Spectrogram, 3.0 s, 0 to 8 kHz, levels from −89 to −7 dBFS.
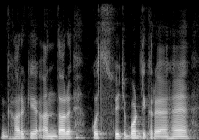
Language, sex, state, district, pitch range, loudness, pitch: Hindi, male, Jharkhand, Garhwa, 110-125 Hz, -20 LUFS, 115 Hz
